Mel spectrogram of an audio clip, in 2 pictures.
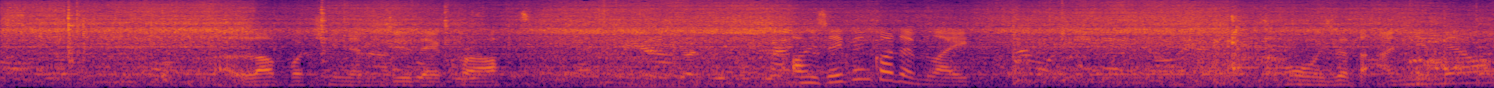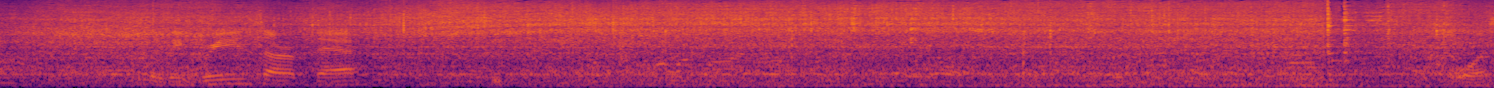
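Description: Food sizzles steadily on a hot griddle.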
